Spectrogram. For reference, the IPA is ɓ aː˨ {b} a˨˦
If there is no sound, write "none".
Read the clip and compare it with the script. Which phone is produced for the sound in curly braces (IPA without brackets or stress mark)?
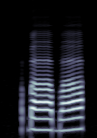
b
